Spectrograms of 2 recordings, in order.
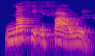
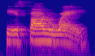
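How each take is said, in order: First: The R is not linked to the next word. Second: The R links smoothly into the next word. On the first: The speaker calls it wrong. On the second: The speaker calls it right.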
